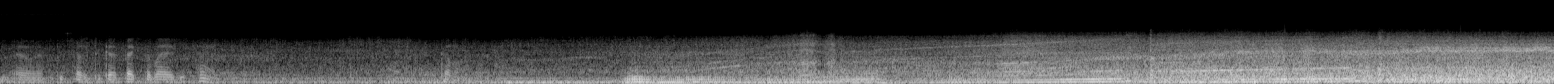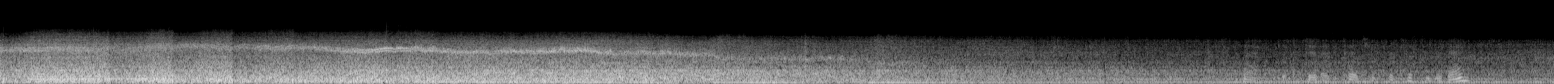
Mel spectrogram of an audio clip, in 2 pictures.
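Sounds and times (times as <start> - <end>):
motorcycle engine accelerating: 0.0 - 31.0
wind noise: 3.1 - 27.5.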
